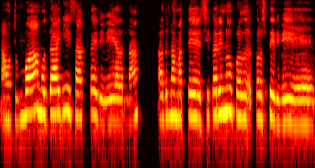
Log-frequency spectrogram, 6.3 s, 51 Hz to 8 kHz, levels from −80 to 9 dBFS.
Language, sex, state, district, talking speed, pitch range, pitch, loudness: Kannada, female, Karnataka, Shimoga, 55 wpm, 210-255 Hz, 235 Hz, -18 LUFS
